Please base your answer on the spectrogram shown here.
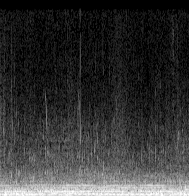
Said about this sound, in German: Nur das Bächlein plätschert noch immer sanft vor sich hin. Der Rest hüllt sich in Stille.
